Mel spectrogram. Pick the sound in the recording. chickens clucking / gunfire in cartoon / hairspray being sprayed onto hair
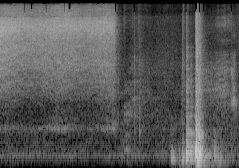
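hairspray being sprayed onto hair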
